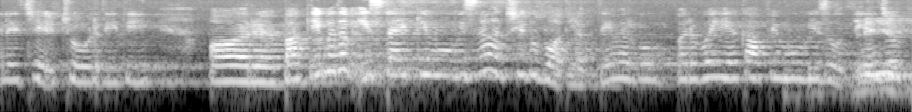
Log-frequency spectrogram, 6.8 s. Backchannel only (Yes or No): No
